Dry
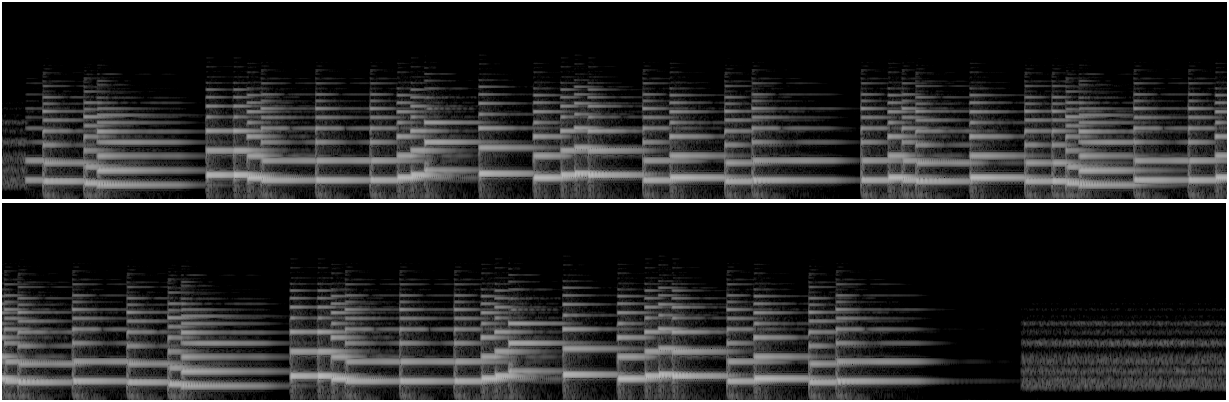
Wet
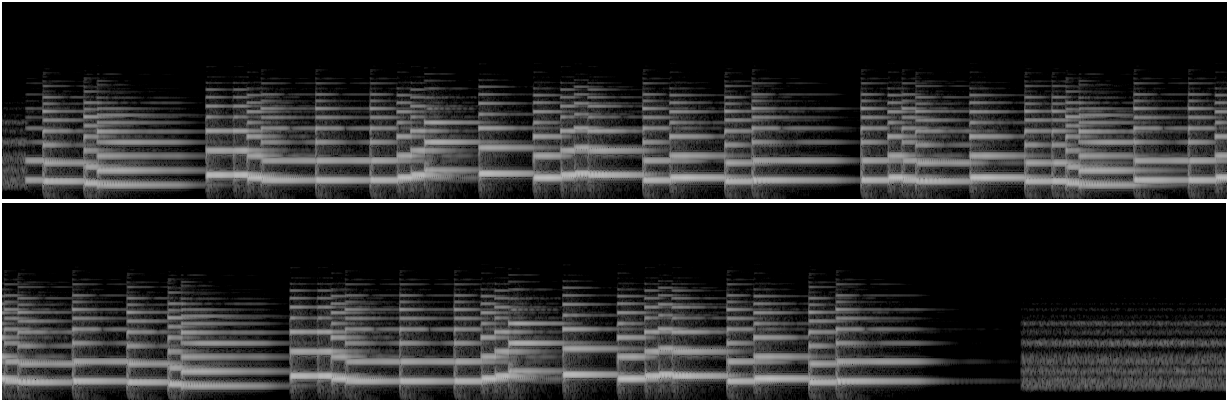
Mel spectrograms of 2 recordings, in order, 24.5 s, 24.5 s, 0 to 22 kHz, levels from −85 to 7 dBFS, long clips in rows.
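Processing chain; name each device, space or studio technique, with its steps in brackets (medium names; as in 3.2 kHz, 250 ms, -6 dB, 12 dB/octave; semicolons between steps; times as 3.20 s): DJ mixer with the lows and highs turned down (three-band isolator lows -13 dB, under 190 Hz, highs -16 dB, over 4.3 kHz; peak limiter -18 dBFS, peak gain reduction 6 dB); trim +4 dB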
